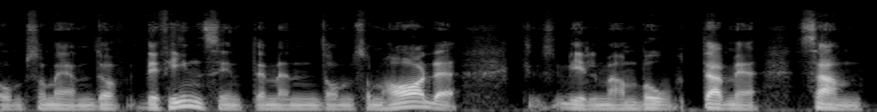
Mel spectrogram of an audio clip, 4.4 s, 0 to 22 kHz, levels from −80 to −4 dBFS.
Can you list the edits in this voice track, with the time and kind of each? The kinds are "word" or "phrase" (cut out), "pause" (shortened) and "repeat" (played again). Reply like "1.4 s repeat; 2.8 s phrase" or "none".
none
